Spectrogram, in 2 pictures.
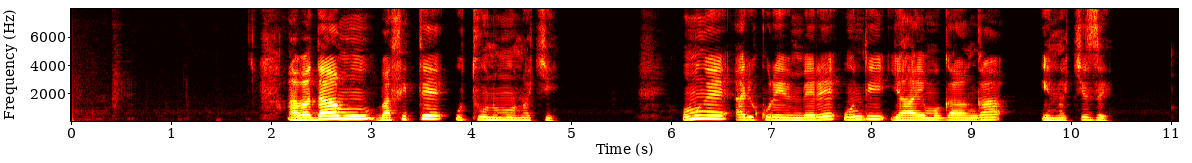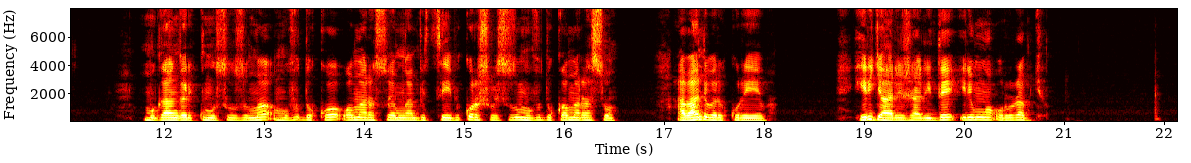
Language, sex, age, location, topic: Kinyarwanda, male, 25-35, Huye, health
